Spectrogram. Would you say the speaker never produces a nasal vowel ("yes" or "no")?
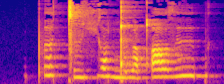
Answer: yes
